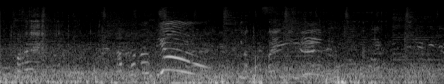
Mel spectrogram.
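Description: Wind rumbling on the microphone throughout, with a few short, sing-song calls from women's voices over it.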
